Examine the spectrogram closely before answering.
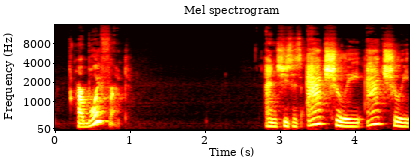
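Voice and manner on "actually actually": plain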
